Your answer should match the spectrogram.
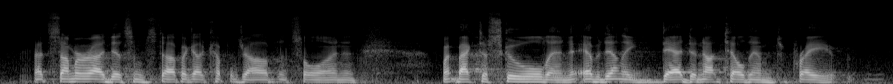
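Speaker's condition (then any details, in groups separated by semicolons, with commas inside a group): Cleft lip and palate; called hair lip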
